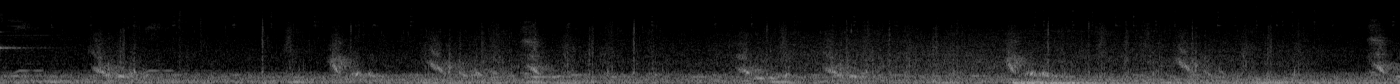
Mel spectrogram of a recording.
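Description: Soft airy whooshes sound each time a small glowing creature leaps.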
